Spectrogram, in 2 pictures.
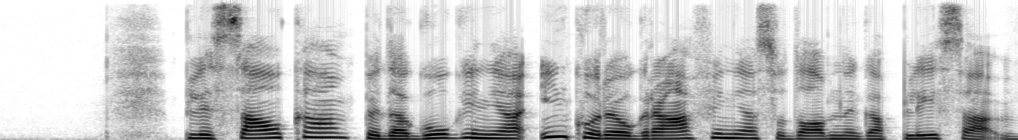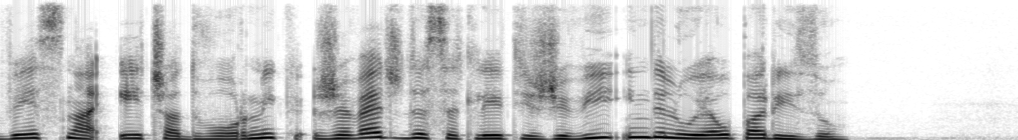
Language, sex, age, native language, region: Slovenian, female, 30-49, Slovenian, Southeast Slovenia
